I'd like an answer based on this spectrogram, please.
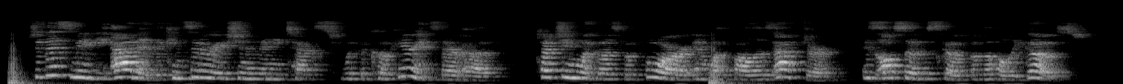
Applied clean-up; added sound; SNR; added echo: none; Knock; 18 dB; reverberation time 0.3 s.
